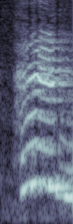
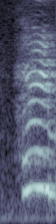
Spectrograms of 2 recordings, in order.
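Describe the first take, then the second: First: It is yelled much louder. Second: It is called out at a normal yelling volume.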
